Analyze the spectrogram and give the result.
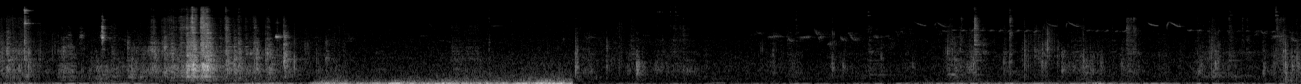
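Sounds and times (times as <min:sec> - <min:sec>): small birds chirping: 0:07.1 - 0:13.0.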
